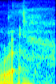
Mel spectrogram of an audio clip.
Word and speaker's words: paura: It's para or fear in Italian. – Oh, paura.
